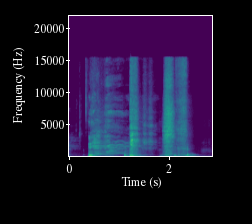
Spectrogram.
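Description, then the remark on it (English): A person imitates choking and gasping for breath, with a strained, croaking vocal sound followed by two harsh, raspy gasps for air, fairly loud, with no words spoken. “Like, what if you could like, I don't know, like do some kind of like, I don't know, like gasping for breath thing?”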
